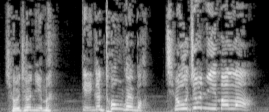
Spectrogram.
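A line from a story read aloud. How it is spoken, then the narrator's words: Desperate agonized scream. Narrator (Chinese): 他终于大喊起来，因为他的臀部已经被架在旺盛的火焰上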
